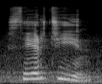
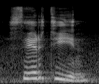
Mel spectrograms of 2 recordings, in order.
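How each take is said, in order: Both takes have the same delivery.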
